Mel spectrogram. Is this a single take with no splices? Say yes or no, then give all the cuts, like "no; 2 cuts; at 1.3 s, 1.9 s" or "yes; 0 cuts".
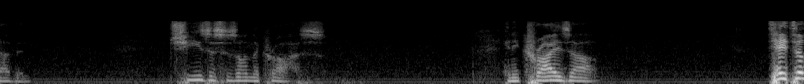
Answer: yes; 0 cuts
